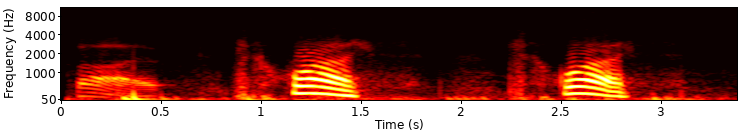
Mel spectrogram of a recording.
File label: "five", Twana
